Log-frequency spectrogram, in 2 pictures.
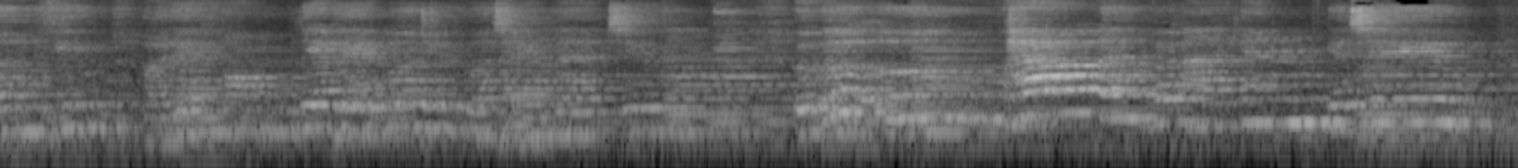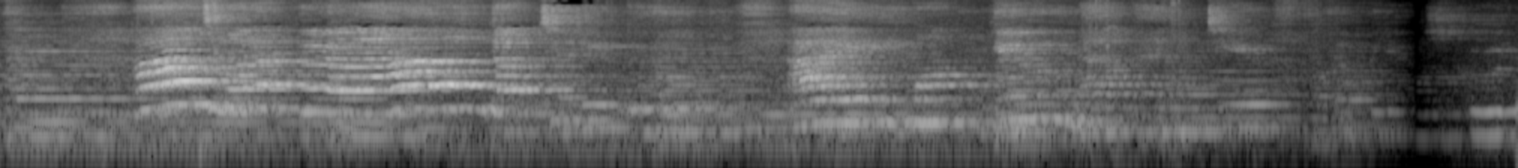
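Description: A woman singing a melody with music behind her, breaking off briefly near the end.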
